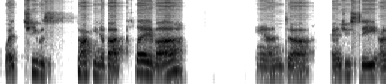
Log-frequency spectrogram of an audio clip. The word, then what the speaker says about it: Kleve: And if you noticed, I said it with Kleve, and as most Americans, we say cleave, but, and this is not 100%, but for most German words that end in an E, you say it like an A.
